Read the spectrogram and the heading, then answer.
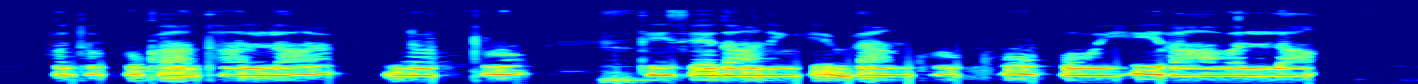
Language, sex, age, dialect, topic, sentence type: Telugu, female, 18-24, Southern, banking, statement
